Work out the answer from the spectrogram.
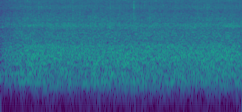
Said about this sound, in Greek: Δρόμοι έχουν μετατραπεί σε σαρωτικού χυμάρου που παρασύρουν ό,τι βρουν.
